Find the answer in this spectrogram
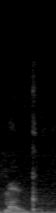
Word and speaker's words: Moog: But given that Bob's not around for us to check with, his daughter says Moog. It's Moog.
